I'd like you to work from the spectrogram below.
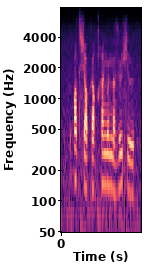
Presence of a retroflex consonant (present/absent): absent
